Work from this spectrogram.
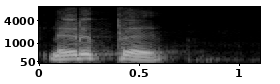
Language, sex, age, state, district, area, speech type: Tamil, male, 30-45, Tamil Nadu, Erode, rural, read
